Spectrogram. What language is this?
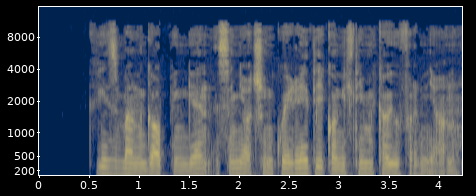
Italian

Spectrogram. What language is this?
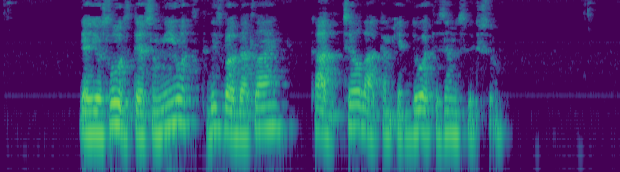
Latvian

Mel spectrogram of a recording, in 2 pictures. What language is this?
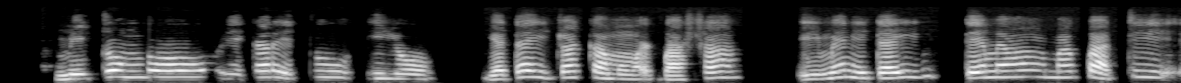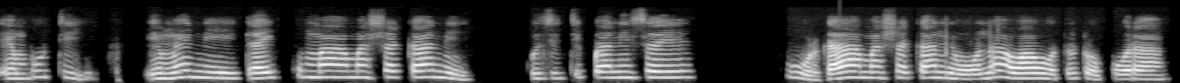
Ndau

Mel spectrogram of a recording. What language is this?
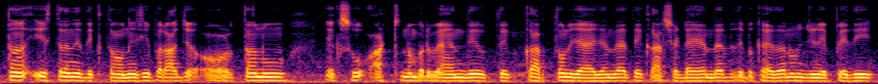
Punjabi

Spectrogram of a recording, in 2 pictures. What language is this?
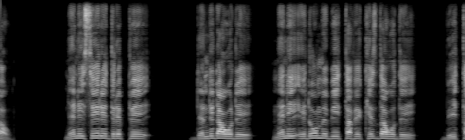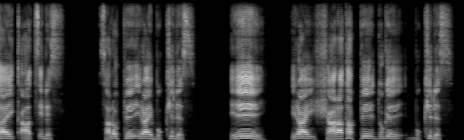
Gamo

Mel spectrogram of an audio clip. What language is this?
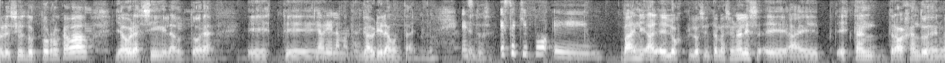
Spanish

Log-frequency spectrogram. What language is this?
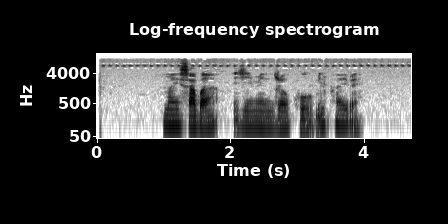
Tupuri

